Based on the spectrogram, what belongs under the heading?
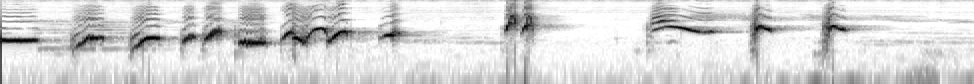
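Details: Greater green leafbird song used to trigger singing in other leafbirds: a quick series of mellow whistled notes rising and falling, then a harsh burst and a few high sliding whistles.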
